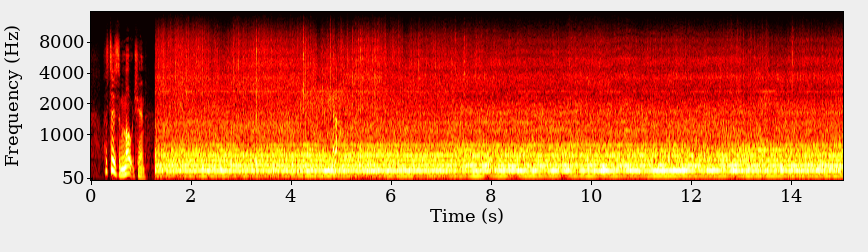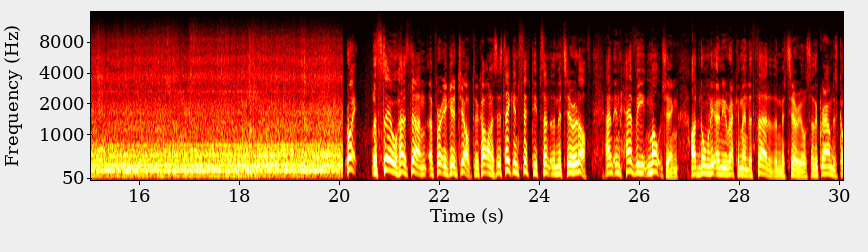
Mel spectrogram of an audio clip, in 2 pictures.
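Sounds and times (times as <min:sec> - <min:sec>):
electric lawnmower humming: 0:01.3 - 0:20.1.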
